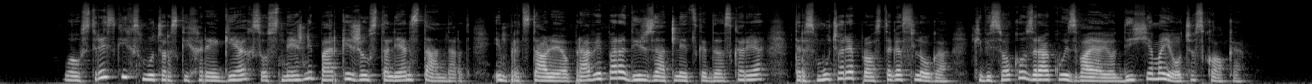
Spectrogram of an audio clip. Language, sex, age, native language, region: Slovenian, female, 18-29, Slovenian, Gorica region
